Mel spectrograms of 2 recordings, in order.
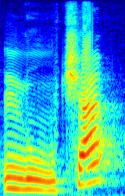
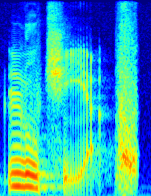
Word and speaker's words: Lucia: Vi faccio anche notare che il nome femminile si pronuncia Lucia perché la I è tonica, pertanto non Lucia, bensì Lucia.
